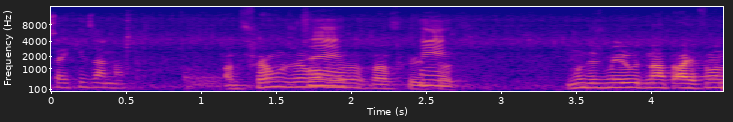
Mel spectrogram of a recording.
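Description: Food sizzling in a frying pan, an even hiss that runs on under voices talking, which come in about a second in and again near the end.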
